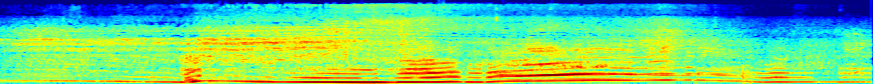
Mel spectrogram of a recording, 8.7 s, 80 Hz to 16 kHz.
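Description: A Honda S2000 engine with a muffler delete rumbles and revs up sharply a few times, the pitch climbing and falling between blips, loud and close.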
